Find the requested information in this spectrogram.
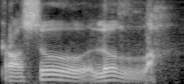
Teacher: lafaz Allah ini dibaca tebal, berbunyi O, karena sebelumnya ada yang merah.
